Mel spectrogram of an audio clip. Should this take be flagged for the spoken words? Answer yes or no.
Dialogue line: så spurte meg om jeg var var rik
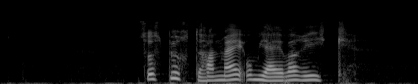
yes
